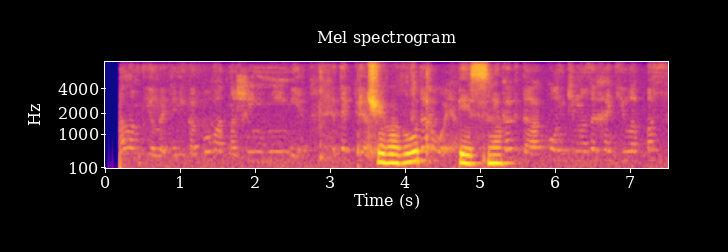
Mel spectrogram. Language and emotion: Russian, neutral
